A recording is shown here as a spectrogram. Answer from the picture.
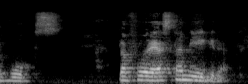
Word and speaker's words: Vosges: Eu vi a Vosges, parece que a pronúncia é Vosges, da Floresta Negra e dos Montes Urais.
